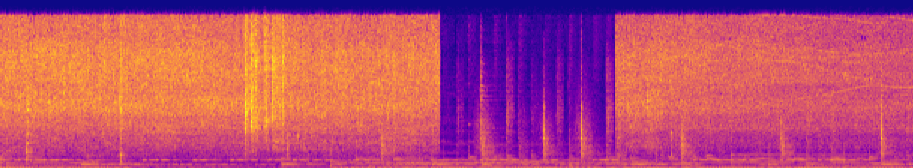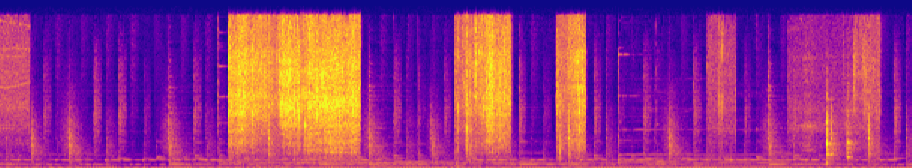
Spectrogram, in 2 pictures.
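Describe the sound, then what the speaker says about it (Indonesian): Hot ginger oil is poured evenly over plated Hong Kong-style steamed fish, giving a steady, loud sizzle and crackle that carries through the whole stretch over a bed of background music. "tuangkan minyak jahe ke atas ikan yang telah di-plating secara merata"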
